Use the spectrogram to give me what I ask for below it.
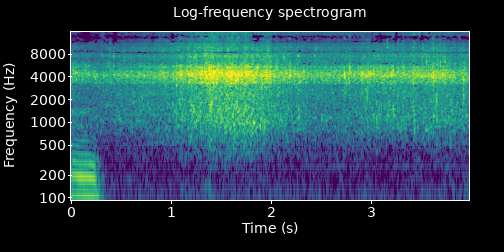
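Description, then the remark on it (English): A steady, loud wash of rushing water, like a stream or waterfall, plays continuously from the iPhone app White Noise with bright hiss and little variation. A brief voice fragment is heard at the very start. “And this program makes all different kinds of white noise.”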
